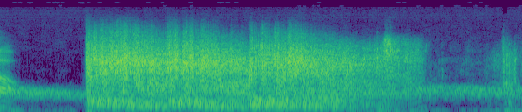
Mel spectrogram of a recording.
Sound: guns firing

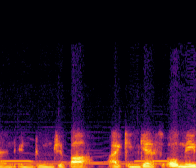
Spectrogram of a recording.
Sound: speaks foreign language

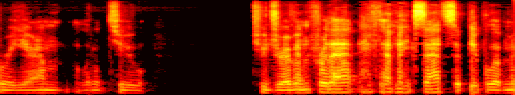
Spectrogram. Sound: laughter

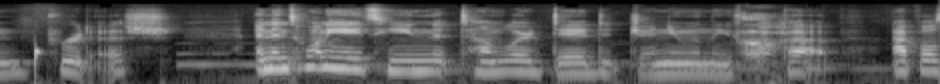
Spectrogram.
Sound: grunt

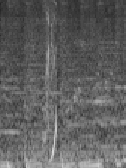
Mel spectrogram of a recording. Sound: slip, Splat

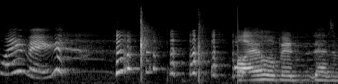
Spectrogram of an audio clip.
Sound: both laughing

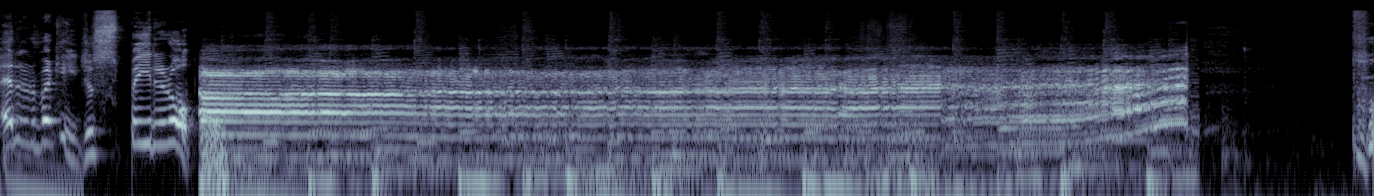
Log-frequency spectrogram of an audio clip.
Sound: speed up screaming

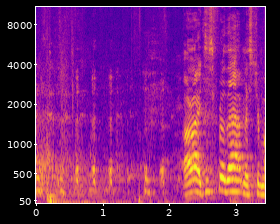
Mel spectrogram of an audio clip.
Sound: laughing

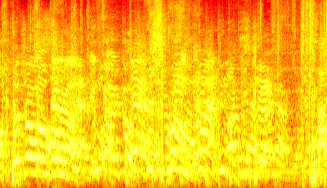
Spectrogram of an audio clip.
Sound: yelling and noise

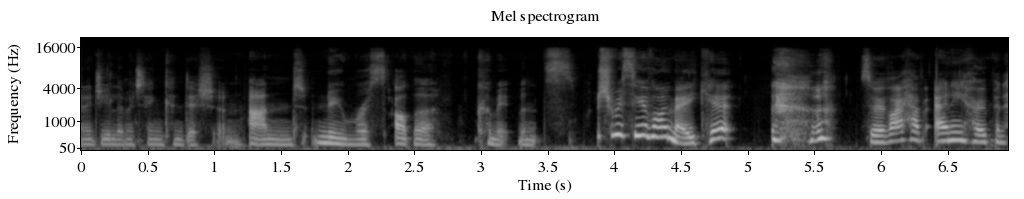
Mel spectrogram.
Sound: laughs

